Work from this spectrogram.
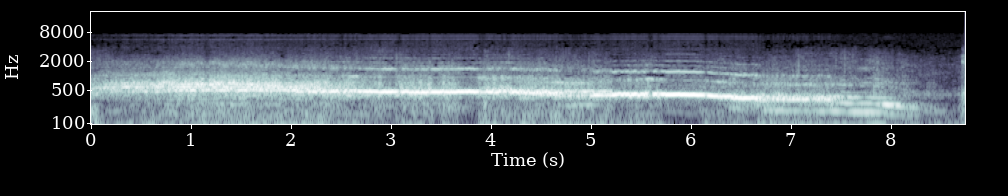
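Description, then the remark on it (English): A loud, sustained animal howl, taken for the cry of an abominable snowman, slowly drops in pitch over about eight seconds, harsh and roaring in tone, overpowering, with no voices around it; heard on a high mountain pass across the Tibetan border. “It was an animal, unquestionably. Why, it was so loud, so, so violent, that it actually shook the ground under my feet.”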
